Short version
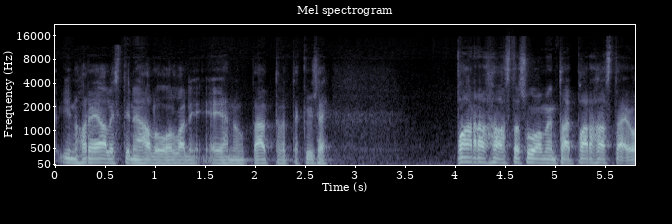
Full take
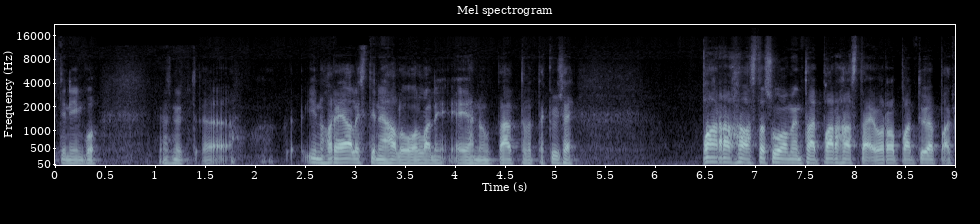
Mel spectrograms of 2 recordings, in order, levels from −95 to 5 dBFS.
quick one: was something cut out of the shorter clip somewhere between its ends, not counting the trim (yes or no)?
no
